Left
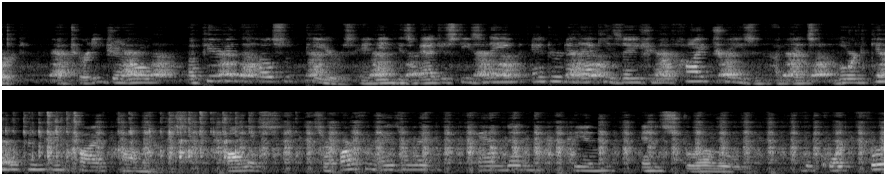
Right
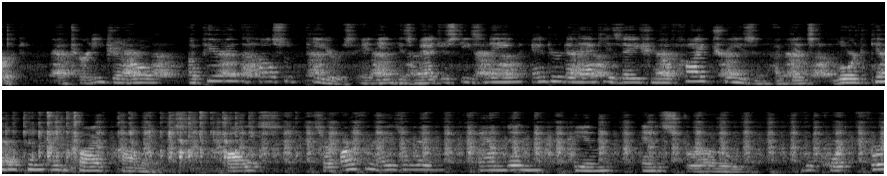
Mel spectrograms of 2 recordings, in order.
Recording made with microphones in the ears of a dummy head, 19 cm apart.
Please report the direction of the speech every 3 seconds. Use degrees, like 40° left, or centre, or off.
20° left, centre, 20° right, 20° right, 10° left, 20° left.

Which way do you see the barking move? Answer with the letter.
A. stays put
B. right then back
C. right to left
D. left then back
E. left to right
A.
